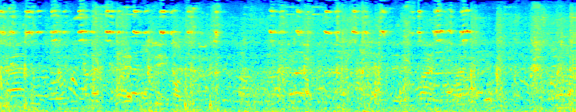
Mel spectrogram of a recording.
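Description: An open train rumbles and rattles along its track.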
